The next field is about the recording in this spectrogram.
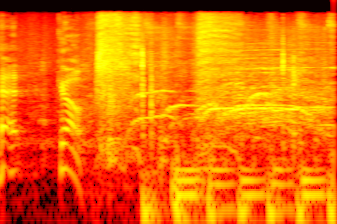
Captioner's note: drumroll; both blowing; cheering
